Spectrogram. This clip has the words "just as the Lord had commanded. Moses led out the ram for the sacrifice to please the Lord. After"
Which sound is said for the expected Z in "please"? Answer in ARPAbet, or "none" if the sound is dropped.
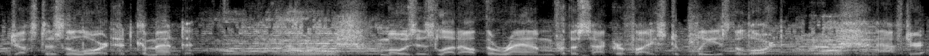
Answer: Z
